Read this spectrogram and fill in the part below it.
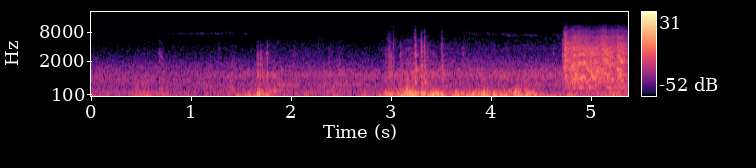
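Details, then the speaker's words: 2003 Hemi Ram V8, checked after owner's son reported it running abnormally and the transmission slipping: starter whirs briefly, engine catches cleanly and settles into an even idle; sounds normal, a healthy start. "go I don't know about y'all guys but that sounded just as normal as ever"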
